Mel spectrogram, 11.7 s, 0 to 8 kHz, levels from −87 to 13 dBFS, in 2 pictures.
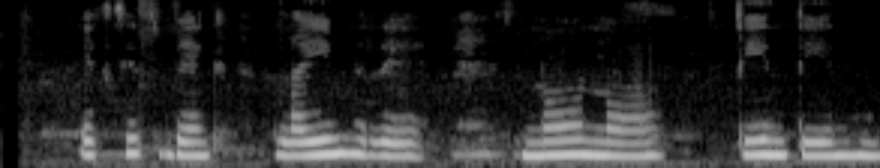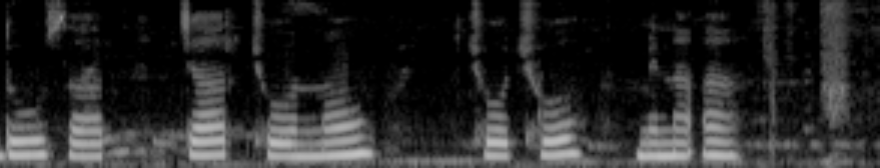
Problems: constant background noise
